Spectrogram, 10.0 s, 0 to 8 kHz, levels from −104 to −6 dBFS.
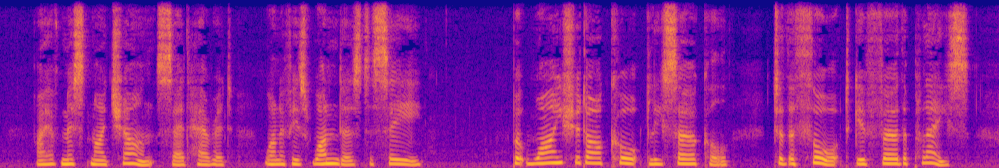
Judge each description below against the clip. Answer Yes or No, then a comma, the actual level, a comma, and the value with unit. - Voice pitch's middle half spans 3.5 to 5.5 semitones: No, average, 3.1 semitones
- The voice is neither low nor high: No, high, 210 Hz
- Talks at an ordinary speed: Yes, average, 150 wpm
